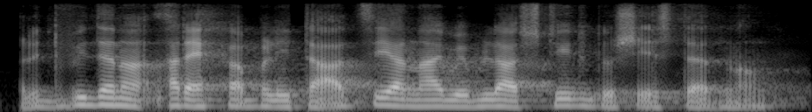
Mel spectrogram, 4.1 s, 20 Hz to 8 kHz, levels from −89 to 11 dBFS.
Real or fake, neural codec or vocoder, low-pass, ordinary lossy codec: fake; codec, 24 kHz, 1.2 kbps, DualCodec; 7.2 kHz; none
